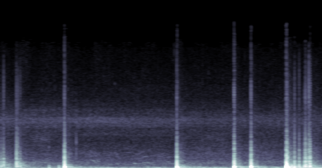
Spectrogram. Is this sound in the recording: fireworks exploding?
yes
